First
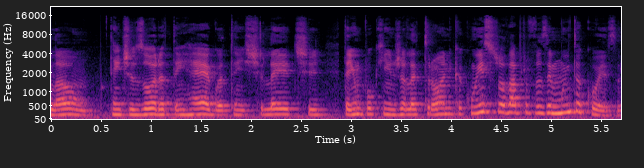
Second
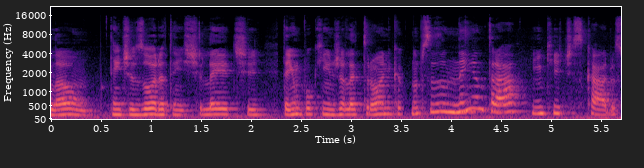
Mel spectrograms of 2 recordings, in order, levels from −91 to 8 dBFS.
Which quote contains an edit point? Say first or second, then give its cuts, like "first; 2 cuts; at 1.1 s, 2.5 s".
second; 2 cuts; at 1.2 s, 3.5 s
